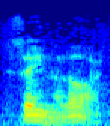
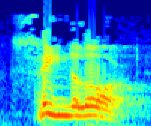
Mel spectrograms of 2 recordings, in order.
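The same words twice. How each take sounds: First: It is said flatly, without enthusiasm. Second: It is said with joyful, fiery enthusiasm. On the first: The speaker is unmoved by what was seen. The speaker calls it wrong. "They didn't say it like this" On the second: The speaker is thrilled by what was seen. The speaker calls it right. "It was the joy. It was the reality. It was the fire. It was the enthusiasm"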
